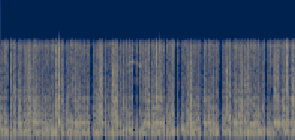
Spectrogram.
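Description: Japanese taiko ensemble drumming: fast, dense stick strokes on small rope-tensioned shime-daiko over the deep beats of large barrel-shaped nagado-daiko, forming a continuous loud roll.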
